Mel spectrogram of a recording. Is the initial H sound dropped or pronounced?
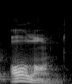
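dropped. The word starts without any H sound. "但是法国人是Holland"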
